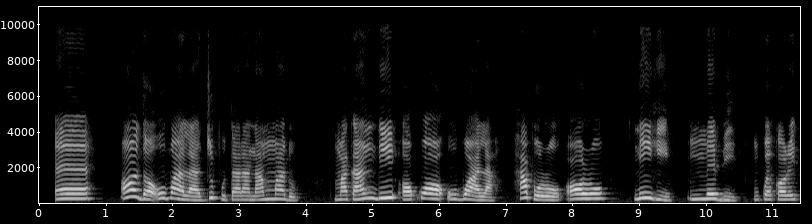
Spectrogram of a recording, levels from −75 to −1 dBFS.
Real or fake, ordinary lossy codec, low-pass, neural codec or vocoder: fake; none; 9.9 kHz; codec, 44.1 kHz, 7.8 kbps, Pupu-Codec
